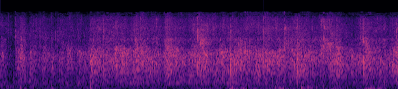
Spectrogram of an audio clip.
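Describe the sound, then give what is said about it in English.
Steady audience applause for an entire panel fills the whole span, a dense wash of many hands clapping at an even, sustained loudness with no voices standing out. “Could I have a round of applause for the entire panel here?”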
